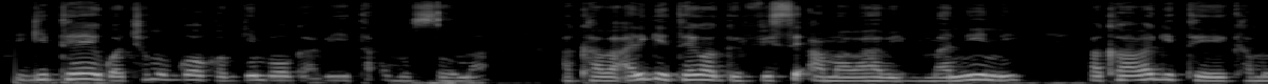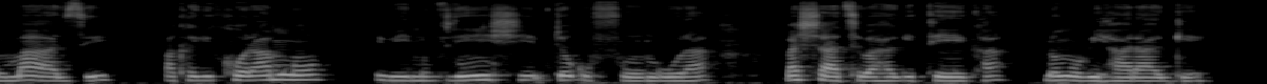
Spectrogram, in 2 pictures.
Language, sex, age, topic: Rundi, female, 18-24, agriculture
